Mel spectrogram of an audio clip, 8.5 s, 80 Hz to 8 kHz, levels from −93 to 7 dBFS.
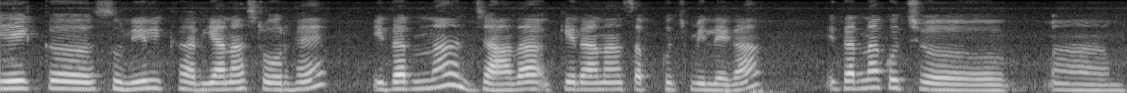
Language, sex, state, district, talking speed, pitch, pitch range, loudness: Hindi, female, Chandigarh, Chandigarh, 130 wpm, 215 Hz, 195-235 Hz, -16 LUFS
